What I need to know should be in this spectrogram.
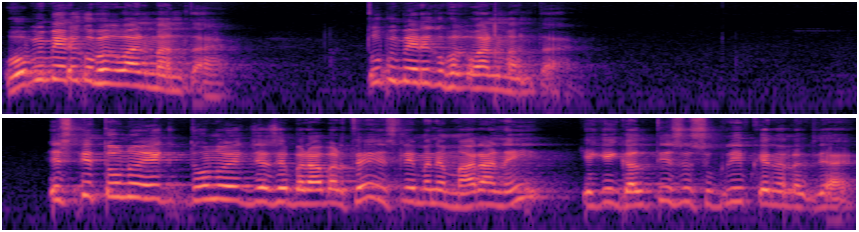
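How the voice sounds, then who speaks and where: A man, a spiritual teacher, retelling scripture in a devotional discourse and slowly chanting verses. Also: high voice, long reverb tail.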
